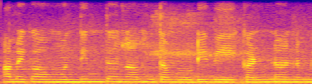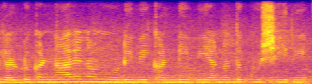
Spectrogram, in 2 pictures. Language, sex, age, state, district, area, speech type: Kannada, female, 18-30, Karnataka, Gulbarga, urban, spontaneous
